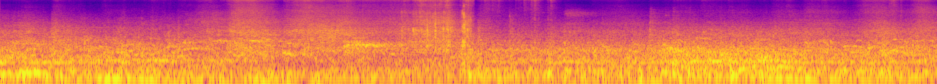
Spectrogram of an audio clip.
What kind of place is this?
crowded indoor space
